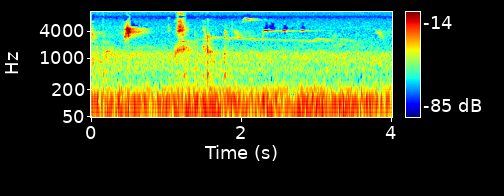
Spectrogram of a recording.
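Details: Common Buzzard calling as it flies in from above, 2 January 2022, Hellbühl, Neuenkirch, Lucerne, Switzerland: a thin, drawn-out, slightly falling whistle over a man speaking German, with short chirps from other birds and low rumble.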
